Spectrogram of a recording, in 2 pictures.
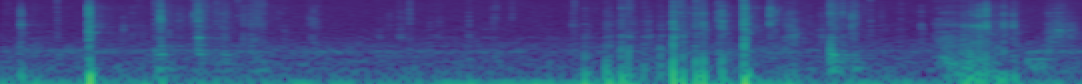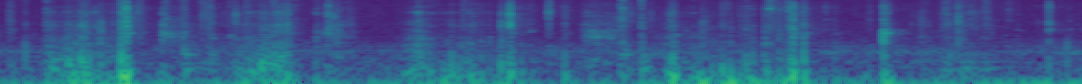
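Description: A solid purple bar of dry soap is scraped with a utility blade into thin flakes. Fast, dry crunching and scratching strokes run throughout, with sharp clicks over a low rumble.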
